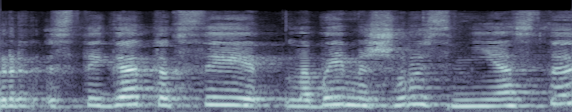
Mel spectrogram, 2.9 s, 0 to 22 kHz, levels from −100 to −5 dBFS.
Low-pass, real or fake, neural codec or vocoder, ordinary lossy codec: 14.4 kHz; real; none; AAC, 48 kbps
